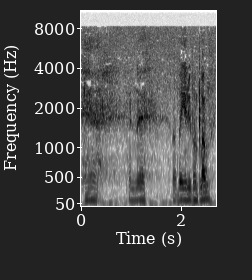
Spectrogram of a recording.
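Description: An actor playing a practical, cautious survivor with a direct, questioning manner, in 1960s Dutch radio drama style. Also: male voice, lowish voice, little pitch movement, moderate pace, lightly acted. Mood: matter-of-fact. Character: practical, cautious male survivor leading the search. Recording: noisy vintage 1969 radio recording.

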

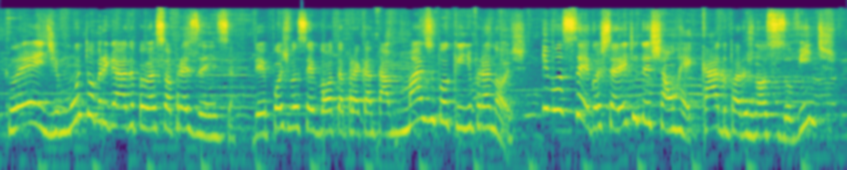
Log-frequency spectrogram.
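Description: Female radio host, high voice, from Brazil, upbeat scripted links over faint music. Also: animated, brisk, hardly any pauses. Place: radio recording studio.

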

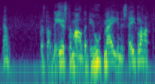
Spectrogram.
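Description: An actor playing a boastful, bumbling middle-aged comic hero in a children's radio play, blustering, stammering and exclaiming. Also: male voice, a little high, a little fast, pushed and bright, breathy edge. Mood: indignant.

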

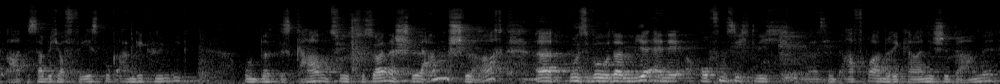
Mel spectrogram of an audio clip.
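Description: A man's voice: mid-range voice, a little mellow. A man speaking spontaneously as a lecturer answering an audience, often breaking off and rephrasing his sentences. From Austria. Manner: halting, self-correcting, breaks off and rephrases sentences. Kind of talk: spontaneous spoken answers in a public discussion. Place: indoor public event room. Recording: echoey room with clear background noise.

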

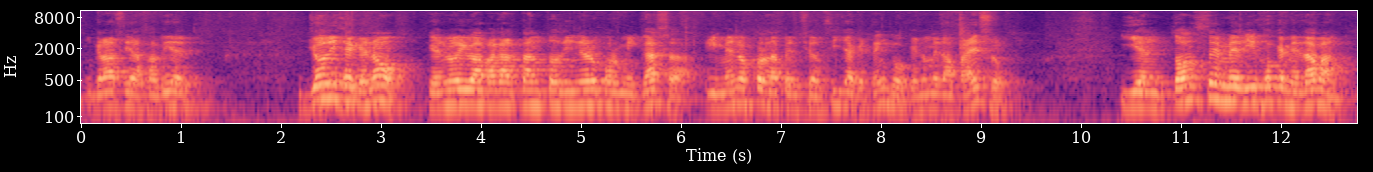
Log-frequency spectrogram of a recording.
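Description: Un actor con acento castellano que interpreta a un anciano pensionista humilde y resignado, de habla llana, en una ficción sonora. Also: male voice, fairly high pitch, measured pace, close to an everyday voice. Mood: resigned. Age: older. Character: Don Emilio, humble old pensioner tenant. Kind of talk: scripted audio drama. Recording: echoey room.

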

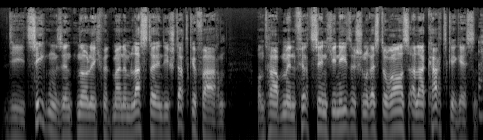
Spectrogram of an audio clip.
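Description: An actor plays a droll male caretaker in a radio play. His voice is medium in pitch and recorded dry. He talks laconically, with a deadpan delivery. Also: moderate pace, no echo, lightly acted. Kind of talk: radio drama dialogue.

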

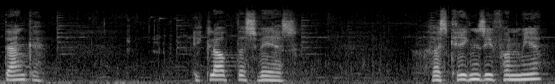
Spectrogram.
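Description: A woman's voice: medium pitch, steady tone, slow, soft background music, lightly acted. An actress playing a poor, shy young country woman in a radio drama, speaking timidly and politely.

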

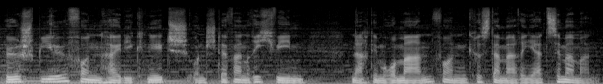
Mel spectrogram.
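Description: A man's voice: low voice, a little slow. A man reading a scripted radio drama title announcement as the announcer. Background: music.

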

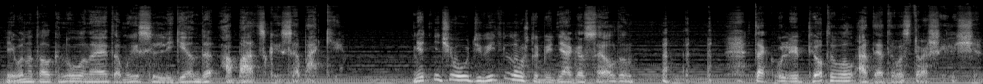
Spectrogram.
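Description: A man's voice: mid-range voice, big pitch swings, moderate pace, vocal fry. An actor playing a shrewd male detective who lays out his deductions emphatically and theatrically in an audio drama. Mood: explanatory, wry. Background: prominent music.

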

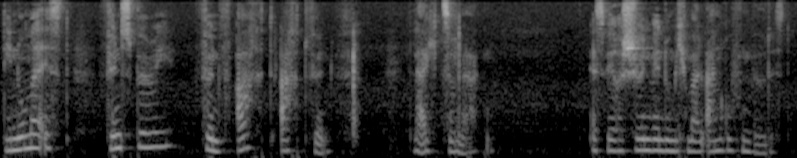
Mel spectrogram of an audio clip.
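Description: An actress playing a lovestruck, headstrong young woman in a German radio crime drama, breathy, intimate and emotional. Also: medium pitch, measured pace, warm tone, a little hiss or hum, natural voice. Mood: intimate, tender. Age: young adult. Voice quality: breathy, often near whispering.

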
